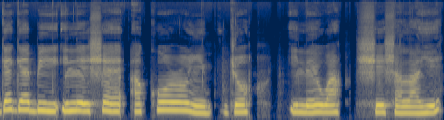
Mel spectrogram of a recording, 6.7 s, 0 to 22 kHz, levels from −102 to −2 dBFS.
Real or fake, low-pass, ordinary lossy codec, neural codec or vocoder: real; none; none; none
